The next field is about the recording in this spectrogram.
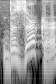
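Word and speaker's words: BRZRKR: 12 issue comic book now this is called berserker but it's spelled BRZ our kr is about a violent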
